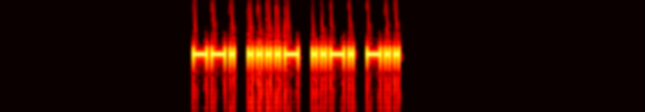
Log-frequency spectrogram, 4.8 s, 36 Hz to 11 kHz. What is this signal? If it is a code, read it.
Morse code, heard as a keyed tone, about 34 wpm, 700 Hz. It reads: G4FD
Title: DXCC-100 Call Signs - 4 Characters - Repeated 3x - 35wpm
